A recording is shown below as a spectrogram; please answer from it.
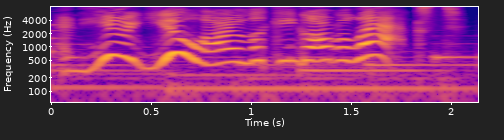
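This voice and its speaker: A tiny, cheeky fairy sidekick chatters in an extremely high, childlike squeak. The delivery is animated and exclamatory, like a game cartoon character, with prominent music behind it. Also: female voice, normal speed. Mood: cheeky, teasing. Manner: refers to self in third person, exclamatory. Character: small excitable childlike female fairy companion, cheeky. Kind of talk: animated video game voice acting.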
